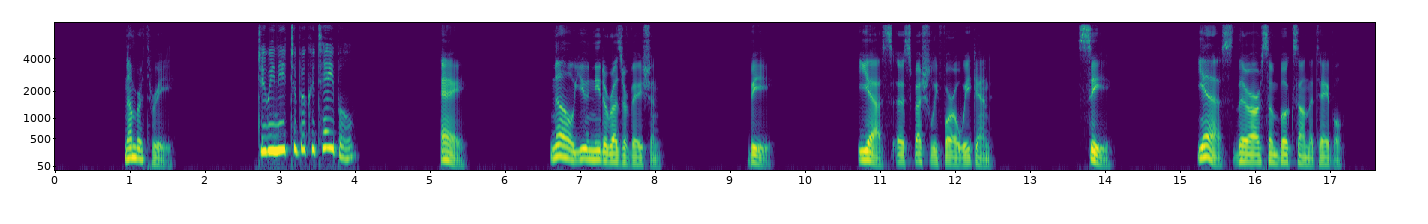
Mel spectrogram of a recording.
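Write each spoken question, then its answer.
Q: Do we need to book a table?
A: B: Yes, especially for a weekend.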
